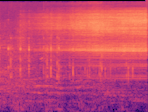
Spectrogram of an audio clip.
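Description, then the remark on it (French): A shopping cart standing on clothes, its wheels shifting slightly, giving faint, irregular little squeaks and ticks over a steady low hiss of background noise, quiet. “On entend ses roues bouger un petit peu.”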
